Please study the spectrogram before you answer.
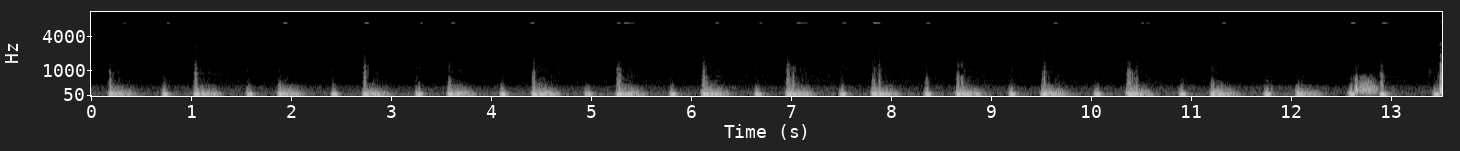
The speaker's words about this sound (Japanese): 中期に逆流性の雑音が聞こえているわけです。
